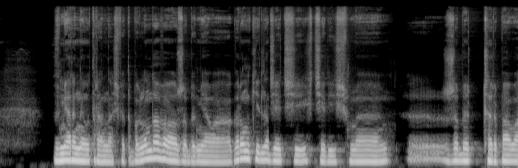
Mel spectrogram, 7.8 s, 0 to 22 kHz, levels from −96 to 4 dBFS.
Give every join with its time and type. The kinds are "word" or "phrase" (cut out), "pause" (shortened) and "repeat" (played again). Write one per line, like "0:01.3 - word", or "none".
0:03.5 - word
0:04.0 - word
